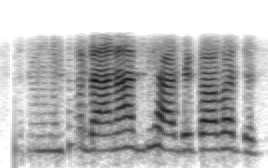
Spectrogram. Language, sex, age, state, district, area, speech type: Sanskrit, female, 18-30, Kerala, Thrissur, rural, conversation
